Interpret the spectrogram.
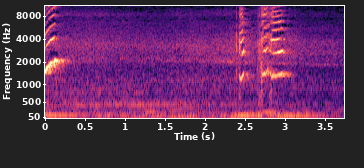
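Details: A lutino cockatiel's daily tune opens with a sharply rising whistle. After a quiet gap come a few quick harmonic chirps that end in a short level whistle, over steady low room hum.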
